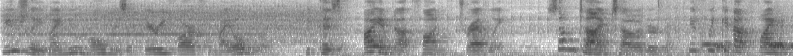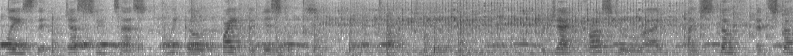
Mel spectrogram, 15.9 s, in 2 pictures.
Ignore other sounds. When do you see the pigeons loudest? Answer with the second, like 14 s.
8 s.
